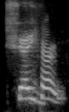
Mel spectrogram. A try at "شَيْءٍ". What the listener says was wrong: آواز بند نہ کریں. شی یا مشددہ ہے. شی. وقف روم کر دیں.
